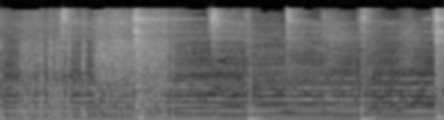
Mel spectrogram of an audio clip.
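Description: Background music with held chords and a light, even beat.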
